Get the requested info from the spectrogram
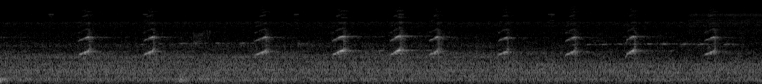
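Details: At night a squirrel, wagging its tail and not caught in anything, gives bright clipped chirps, some louder than others, spaced irregularly about half a second to a second apart over a steady noisy backdrop.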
